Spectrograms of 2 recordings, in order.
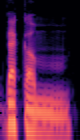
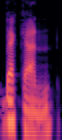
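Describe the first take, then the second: First: The name ends with a clear m sound. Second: The final m sound is not clearly pronounced. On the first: The speaker calls it right. "his name ends with an M and I get to pronounce it" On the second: The speaker calls it wrong. "Not Beckham"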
